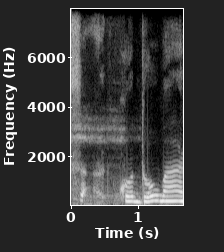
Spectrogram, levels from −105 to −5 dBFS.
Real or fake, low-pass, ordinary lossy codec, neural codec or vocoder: real; none; none; none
